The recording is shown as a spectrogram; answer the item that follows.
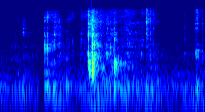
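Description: Faint rustling and handling sounds of a picture book's page being turned, in a few short soft bursts.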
